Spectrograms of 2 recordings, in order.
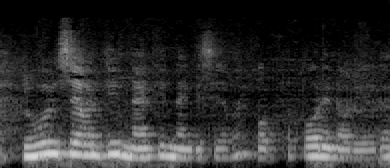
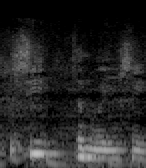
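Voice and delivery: normal talking voice

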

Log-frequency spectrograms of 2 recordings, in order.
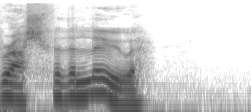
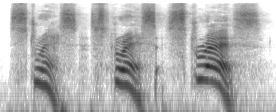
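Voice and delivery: each "stress" rising higher and louder; building stress; 13 semitones higher, 4 dB louder, much slower than usual. A narrator's reading. Narrator hammering the rising stress, building louder. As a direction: pile on the repeated word, growing.

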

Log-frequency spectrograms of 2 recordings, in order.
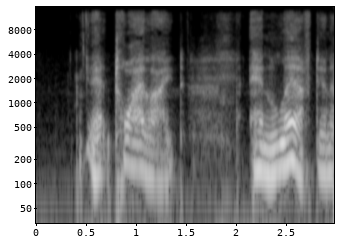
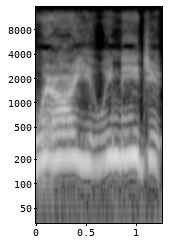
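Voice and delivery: higher, louder urgent calling; retold call from the ground; 8 semitones higher, 5 dB louder than usual. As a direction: shout up to the helicopter, pleading. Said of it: "calling to me in the air saying".

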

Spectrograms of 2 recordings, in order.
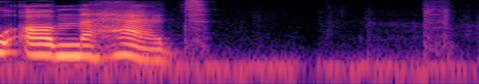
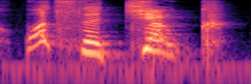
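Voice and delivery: higher, indignant question; angry; 5 semitones higher, 3 dB louder than usual. A narrator's reading. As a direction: demand an answer, mildly angry. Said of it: "he said angrily to them".

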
